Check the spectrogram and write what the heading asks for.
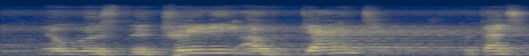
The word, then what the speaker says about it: Ghent: a peace treaty it was the Treaty of Ghent but that's not the way you pronounce is ta t NT I must do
